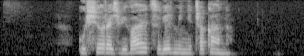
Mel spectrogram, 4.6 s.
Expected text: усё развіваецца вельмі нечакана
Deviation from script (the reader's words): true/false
false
